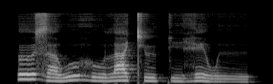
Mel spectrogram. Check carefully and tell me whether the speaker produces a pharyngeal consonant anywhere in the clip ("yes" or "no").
no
